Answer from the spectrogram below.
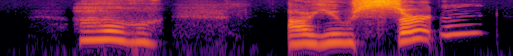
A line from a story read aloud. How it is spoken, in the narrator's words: asked the youngest son uneasily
